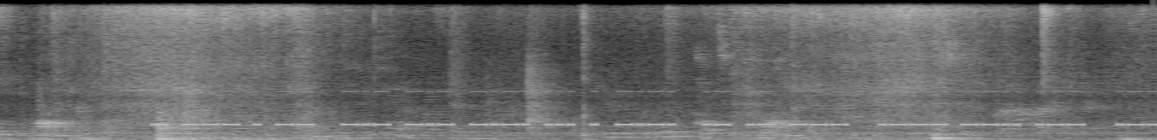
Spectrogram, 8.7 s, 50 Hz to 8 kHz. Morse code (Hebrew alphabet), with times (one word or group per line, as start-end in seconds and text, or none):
1.2-2.4 תהום
2.6-5.1 ככסשוס
5.3-6.4 אאה
6.6-8.2 עזץ
8.4-8.7 …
